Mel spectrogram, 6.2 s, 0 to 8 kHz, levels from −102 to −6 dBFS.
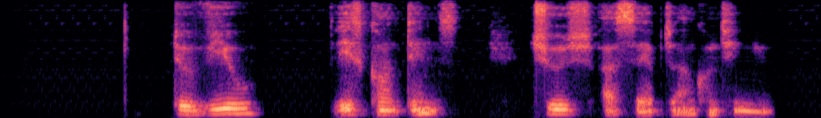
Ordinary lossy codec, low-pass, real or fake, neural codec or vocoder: none; none; fake; codec, 16 kHz, 0.4 kbps, LongCat-Audio-Codec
